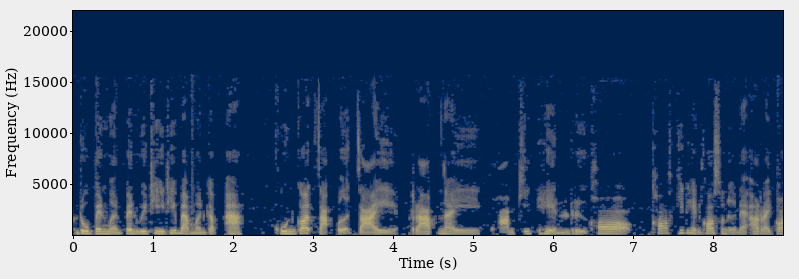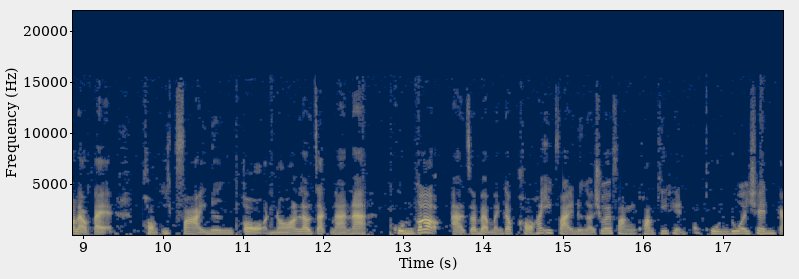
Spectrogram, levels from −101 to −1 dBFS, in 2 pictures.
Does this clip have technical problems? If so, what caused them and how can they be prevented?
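Yes. Throughout the speech there is overdone noise removal: a noise reduction stage was pushed too hard, so any frequency band hovering near its noise estimate gets pulled right down, taking the quieter parts of the voice with it. That leaves a near-silent background speckled with twinkling, chirpy fragments. Unlike a noise gate, which shuts the whole signal on and off, this works band by band, so the artefacts flicker at different pitches even while speech continues. To prevent it, use a gentler reduction setting, or record in a quieter space so less noise needs removing.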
